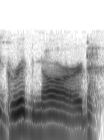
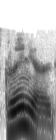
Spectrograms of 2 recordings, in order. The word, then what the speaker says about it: Grignard: Nobel Prize Victor grignard and don't say grignard that's not how you pronounce it in French this green yard reaction green yard okay when you take care of your yard at home you want to keep it green okay don't don't mispronounce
